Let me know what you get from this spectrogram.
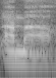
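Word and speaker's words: Amager: aéroport de copenhague il est sur l'île de amar ça s'appelle à m her mais ça se prononce à marc et donc après avoir expliqué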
